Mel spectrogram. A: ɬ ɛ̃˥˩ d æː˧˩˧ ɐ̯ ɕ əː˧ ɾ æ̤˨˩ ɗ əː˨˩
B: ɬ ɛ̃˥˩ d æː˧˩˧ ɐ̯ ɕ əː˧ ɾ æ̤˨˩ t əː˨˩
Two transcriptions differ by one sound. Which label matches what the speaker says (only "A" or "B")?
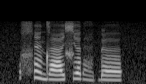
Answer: A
